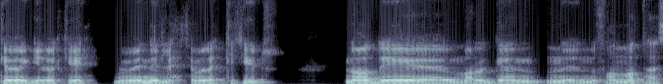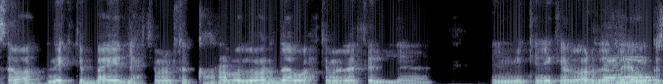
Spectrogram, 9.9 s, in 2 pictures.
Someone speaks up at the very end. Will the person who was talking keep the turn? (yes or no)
no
